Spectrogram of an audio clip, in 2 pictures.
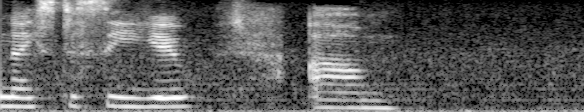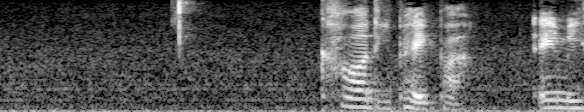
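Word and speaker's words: khadi: cheryl thanks gene nice to see you um cardi paper amy says um do a google search it's spelt k-h-a-d-i you can get it from talus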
